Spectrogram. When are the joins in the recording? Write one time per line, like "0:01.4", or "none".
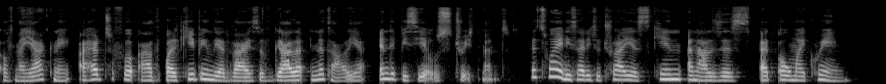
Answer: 0:01.1
0:01.6
0:05.2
